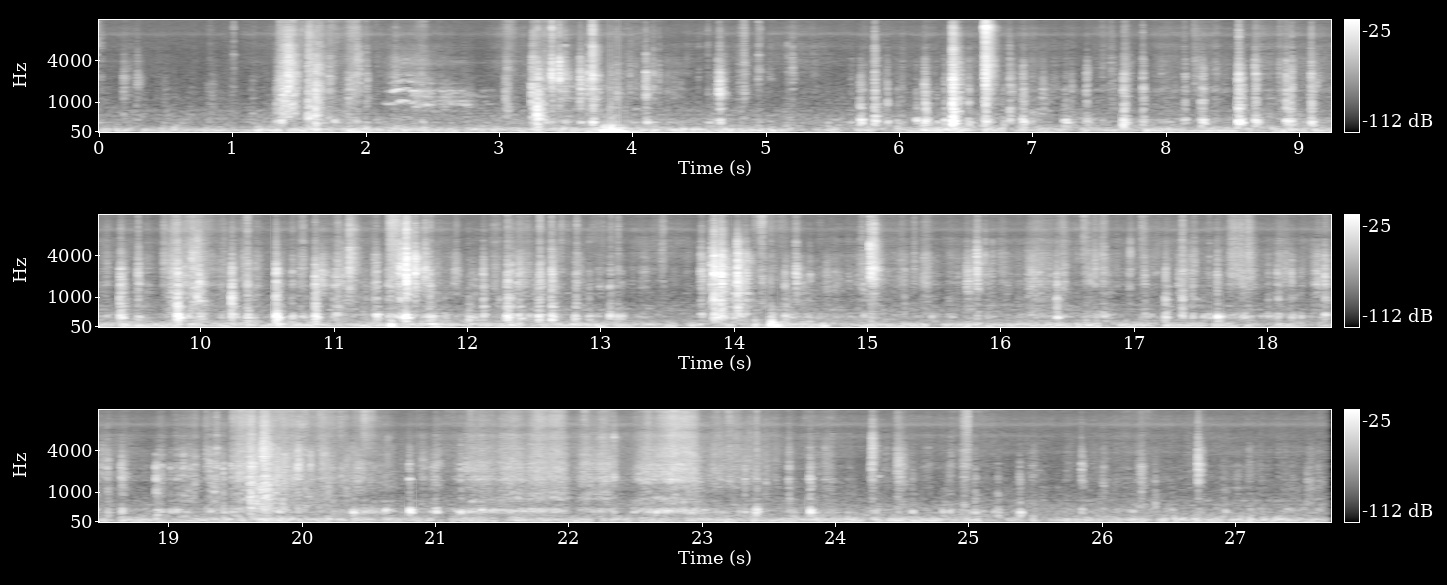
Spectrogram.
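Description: Scattered small clicks, taps and light rattles of hands working on a plastic car navigation-screen unit with a screwdriver and small screws, with one louder knock about four seconds in.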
